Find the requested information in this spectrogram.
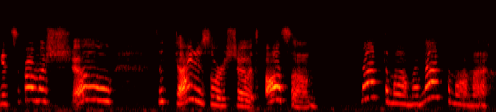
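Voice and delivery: high, lively voice that gushes about the show; excited explaining. Retold or imitated. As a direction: gush to the kid about the dinosaur show. Retelling own reply to kid.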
